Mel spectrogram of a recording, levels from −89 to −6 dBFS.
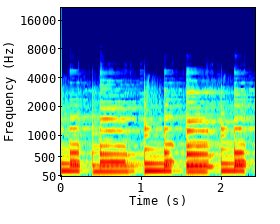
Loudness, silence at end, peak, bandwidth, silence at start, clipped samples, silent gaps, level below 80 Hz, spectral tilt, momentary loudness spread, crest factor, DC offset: -17 LUFS; 0 s; -2 dBFS; 5 kHz; 0 s; under 0.1%; none; -58 dBFS; -11 dB/octave; 3 LU; 14 dB; under 0.1%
